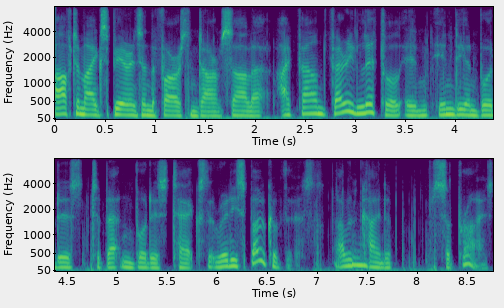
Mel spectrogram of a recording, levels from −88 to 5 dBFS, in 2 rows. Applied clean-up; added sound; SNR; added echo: neural diffusion model UNIVERSE++.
